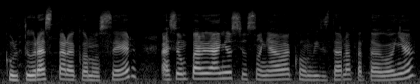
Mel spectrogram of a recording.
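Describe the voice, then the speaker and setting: Lady, kinda high voice, laid-back interview chat w lots of ums, faint room noise. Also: fairly quick. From Quebec, Canada. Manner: relaxed, laughs often, hesitant fillers. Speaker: guest. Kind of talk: casual interview conversation.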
